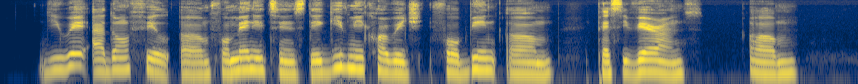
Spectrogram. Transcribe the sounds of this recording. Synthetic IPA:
ðiweʔaɪdõntfilʌmfɔmɛnitʰɪ̃ŋsdeɡivmikʰʌɹed͡ʒfɔbiĩŋʌm | pʰɛsiviɹãnt | ʌm

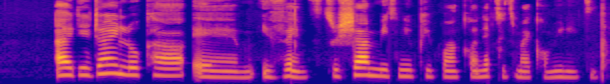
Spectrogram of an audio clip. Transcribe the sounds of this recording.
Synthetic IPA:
ʔaɪded͡ʒɔ̃ɪ̃nlokʰalɛmivɛ̃ntstʰuʃɛmitnupʰipʰɔlãnkʰɔnɛk̚tʰwiðmaɪkʰɔmjunitʰi

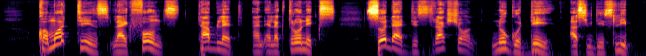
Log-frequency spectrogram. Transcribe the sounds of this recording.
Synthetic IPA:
kʰɔmɔd̚t̪ĩŋslaɪkfõns | tʰablɛt | ãndɛlɛk̚tɹɔniksː | odat̚distɹakʃɔ̃nːoɡode | asjudeslip̚

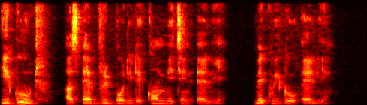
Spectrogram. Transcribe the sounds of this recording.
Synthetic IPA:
iɡud | azɛvɹibɔdidekʰɔ̃mːitĩŋɛlḭ | mekwiɡoʔɛlḭ

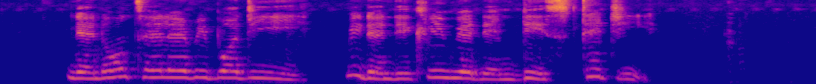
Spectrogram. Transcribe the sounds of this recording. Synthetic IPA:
dɛ̃dõntʰɛlɛvɹibɔdi | widɛ̃ndekʰlĩnwɛdɛ̃mdested͡ʒi

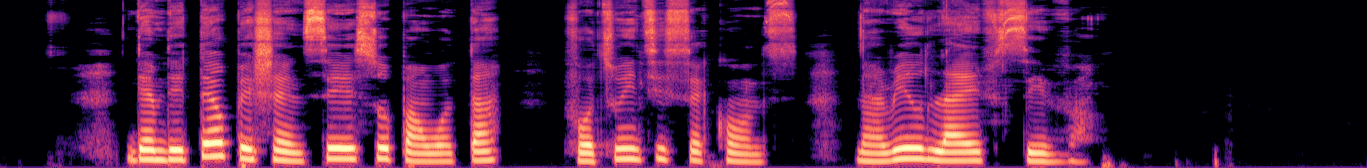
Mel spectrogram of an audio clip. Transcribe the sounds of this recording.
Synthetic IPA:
dɛ̃mdetɛlpeʃɛ̃ntsːesopãnwɔta | fɔtʰwɛ̃ntisɛkʰɔ̃nds | naɹillaɪfsiva

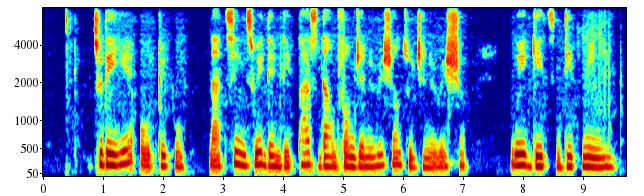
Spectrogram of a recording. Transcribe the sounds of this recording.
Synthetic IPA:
tʰudejiəo̰ld̚pipʰul | nʔa̰tĩŋswedɛ̃mdepʰasdãʊ̃nfɹɔ̃md͡ʒɛnɛɹeʃɔ̃ntʰud͡ʒɛnɛ̰ɹeʃɔ̰̃n | weɡɛtdip̚mĩnĩ

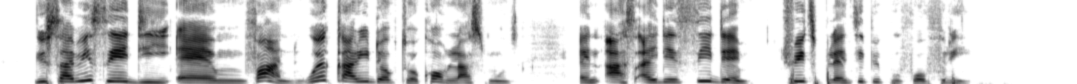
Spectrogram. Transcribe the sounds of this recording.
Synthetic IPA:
jusavisediʔɛmvãnwekaɹidɔk̚tɔkʰɔ̃mlastmɔ̃nt | ɛ̃nasa̰jdesidɛ̃m | tʰɹitplɛ̃ntipipufɔfɹi

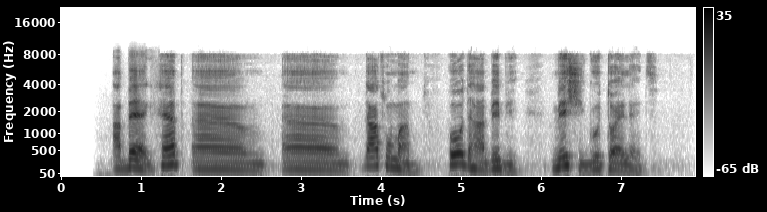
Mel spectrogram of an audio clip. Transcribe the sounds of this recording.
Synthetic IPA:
abɛɡhɛlp | datwuman | holdɦabebi | meʃiɡotɔjlɛ̰t

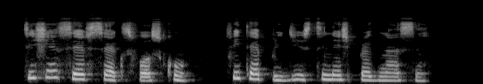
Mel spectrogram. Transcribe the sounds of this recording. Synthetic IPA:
tiʃĩnsefsɛksfɔskul | fitɛpɹɔdjustineʃpɹeɡnãnsi

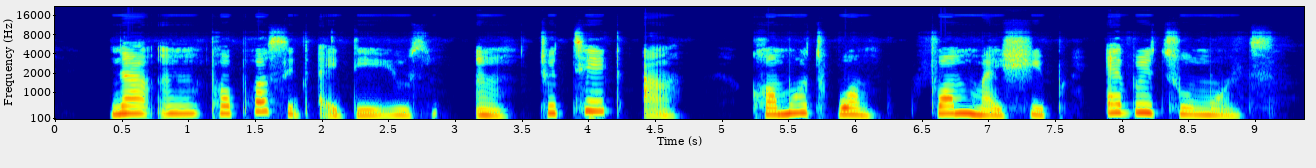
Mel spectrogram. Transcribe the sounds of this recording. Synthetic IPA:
napʰɹɔpʰɔsita̰ɪdejus̩ | tʰutʰeka | kʰɔmɔtwɔm | fɹɔ̃mːaɪʃip | ɛvɹitʰumɔ̃nts

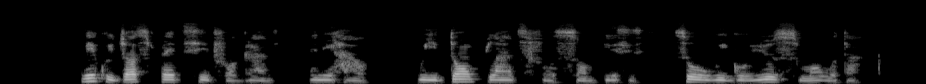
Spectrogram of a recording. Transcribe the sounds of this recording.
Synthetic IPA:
mekwid͡ʒɔstspɹɛdsitfɔɡɾãnd | ɛnihaʊ | widõnplãntfɔsɔ̃mplesis | sowiɡojuzsmɔwɔta

